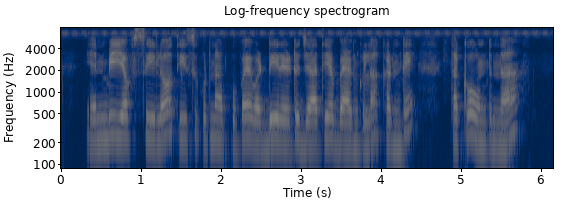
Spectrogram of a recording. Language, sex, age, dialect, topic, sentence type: Telugu, female, 18-24, Southern, banking, question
